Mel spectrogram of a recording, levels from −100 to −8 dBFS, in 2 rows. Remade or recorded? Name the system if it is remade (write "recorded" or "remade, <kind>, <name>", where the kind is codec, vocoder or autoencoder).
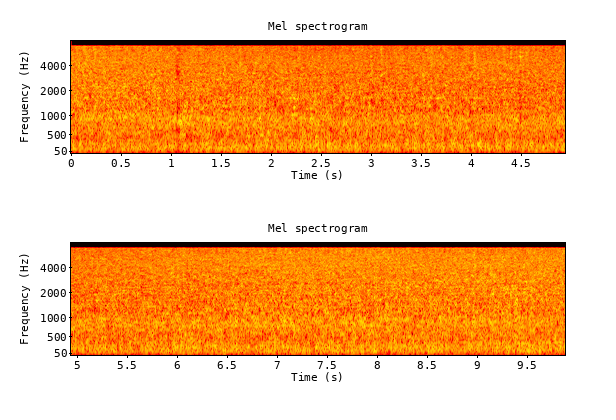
remade, vocoder, HiFi-GAN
